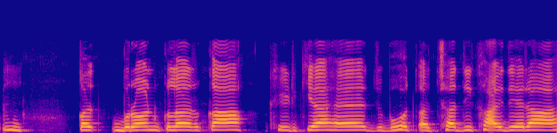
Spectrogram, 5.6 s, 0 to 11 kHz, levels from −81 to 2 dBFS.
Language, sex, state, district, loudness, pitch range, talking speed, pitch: Hindi, female, Jharkhand, Palamu, -15 LUFS, 275-290 Hz, 130 wpm, 280 Hz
